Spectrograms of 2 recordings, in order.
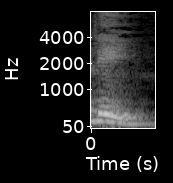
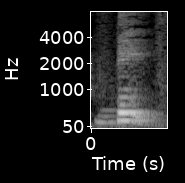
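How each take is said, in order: First: डेई glided e-i, lower; correct version. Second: डे said as a short pure e, marked as wrong; wrong version. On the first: Teacher answers how the word is pronounced. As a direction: model डेई as a diphthong. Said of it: "किस तरीके से इसका pronunciation किया जाता है?". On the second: Teacher shows students the wrong way, then the correct one. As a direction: give the common wrong डे with a plain e. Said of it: "That's not correct pronunciation". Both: Shown as a demonstration.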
